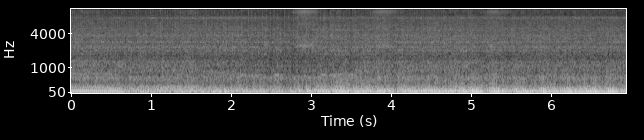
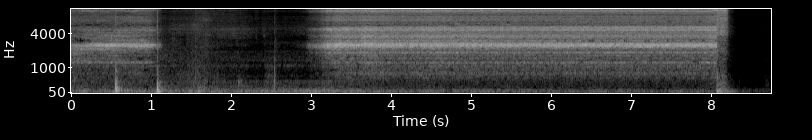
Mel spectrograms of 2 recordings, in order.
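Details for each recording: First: Mitsubishi Eclipse idling while vacuum is applied to the EGR valve: low uneven idle sagging toward stalling, back to normal when vacuum released; rough idle from open EGR valve. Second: Mitsubishi Eclipse, troubleshooting low EGR vacuum: a steady strong hiss as compressed air rushes through the throttle body vacuum port after the clogged hole was cleared. The vacuum source passage is now open.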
